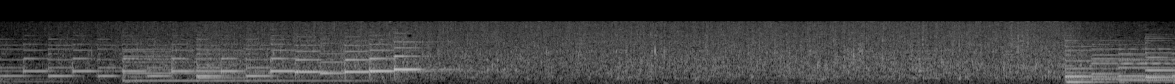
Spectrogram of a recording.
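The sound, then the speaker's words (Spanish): Water from the crossed fountain jets of a pool with an irrigation channel running through the Patio de la Acequia: continuous rushing and splashing, with melodic music at the start and end. “el patio de la acequia, así llamado por la canalización de la acequia que lo atraviesa y que se caracteriza por los populares surtidores cruzados del estanque”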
